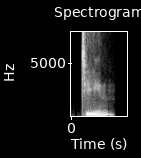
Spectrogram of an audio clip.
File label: "teen", Indian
